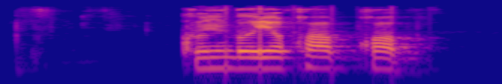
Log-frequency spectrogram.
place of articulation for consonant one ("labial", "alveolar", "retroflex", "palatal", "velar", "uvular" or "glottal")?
velar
